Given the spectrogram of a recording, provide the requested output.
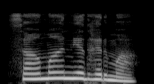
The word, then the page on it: ಸಾಮಾನ್ಯಧರ್ಮ: sāmānya dharma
